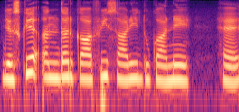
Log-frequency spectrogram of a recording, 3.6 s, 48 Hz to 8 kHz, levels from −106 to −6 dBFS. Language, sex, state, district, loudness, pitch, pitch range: Hindi, female, Bihar, Patna, -15 LUFS, 215 Hz, 210-235 Hz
